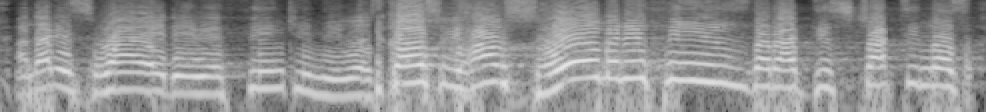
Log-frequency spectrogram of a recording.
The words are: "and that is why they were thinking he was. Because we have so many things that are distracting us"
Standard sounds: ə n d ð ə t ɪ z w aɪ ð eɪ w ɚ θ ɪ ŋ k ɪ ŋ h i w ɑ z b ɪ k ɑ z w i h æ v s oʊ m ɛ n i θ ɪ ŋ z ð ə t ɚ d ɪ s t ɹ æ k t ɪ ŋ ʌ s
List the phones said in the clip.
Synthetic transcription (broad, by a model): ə n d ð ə t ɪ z w aɪ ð eɪ w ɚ θ ɪ ŋ k ɪ ŋ h i w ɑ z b k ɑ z w i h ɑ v s oʊ m ɛ n i θ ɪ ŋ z ð ə t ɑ d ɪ s t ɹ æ k t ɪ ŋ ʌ s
